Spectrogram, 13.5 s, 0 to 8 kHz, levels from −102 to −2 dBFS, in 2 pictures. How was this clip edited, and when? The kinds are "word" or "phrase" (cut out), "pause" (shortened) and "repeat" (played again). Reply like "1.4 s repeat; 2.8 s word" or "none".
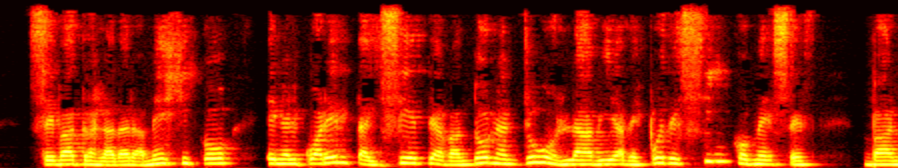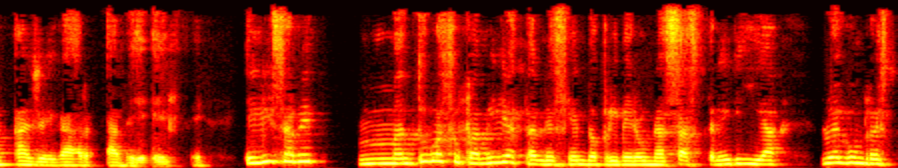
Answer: none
